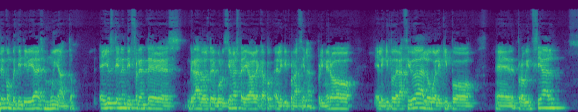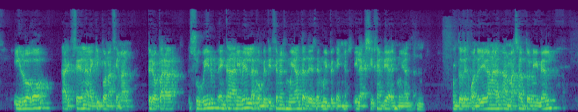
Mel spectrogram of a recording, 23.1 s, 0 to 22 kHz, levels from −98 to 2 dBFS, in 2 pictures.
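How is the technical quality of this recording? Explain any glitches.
No glitches can be heard anywhere in the recording, and the signal stays technically intact for its entire duration.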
